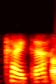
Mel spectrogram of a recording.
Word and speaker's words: Tyka: It's Tyka.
